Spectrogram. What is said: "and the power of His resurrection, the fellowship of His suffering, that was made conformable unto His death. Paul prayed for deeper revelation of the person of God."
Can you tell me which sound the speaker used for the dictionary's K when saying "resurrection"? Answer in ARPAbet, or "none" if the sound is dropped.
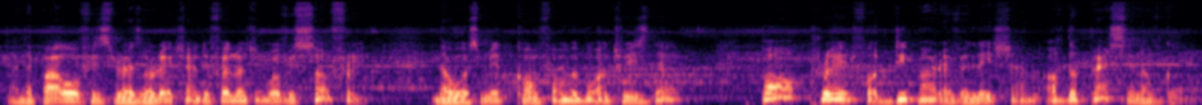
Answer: K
